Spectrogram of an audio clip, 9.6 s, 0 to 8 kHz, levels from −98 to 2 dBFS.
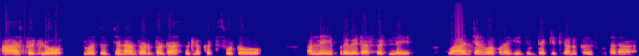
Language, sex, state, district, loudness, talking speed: Kannada, male, Karnataka, Chamarajanagar, -17 LUFS, 95 wpm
